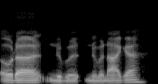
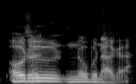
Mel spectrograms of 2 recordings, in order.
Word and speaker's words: Oda Nobunaga: And so either way, you were taking out these 11 people underneath, how do you pronounce it? Oda Nobunaga? Oda Nobunaga.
